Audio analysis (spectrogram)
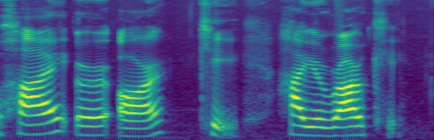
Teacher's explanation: You stress here on the first syllable.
